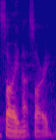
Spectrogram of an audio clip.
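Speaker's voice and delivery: a quiet, dismissive sorry not sorry. Retold or imitated. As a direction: shrug the words away quietly. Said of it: "I might be saying this".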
